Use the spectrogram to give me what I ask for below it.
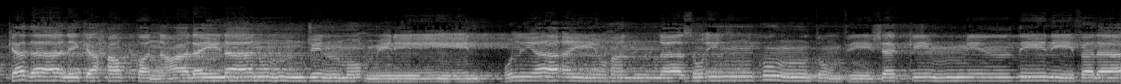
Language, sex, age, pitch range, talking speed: Arabic, male, 30-49, 155-180 Hz, 85 wpm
